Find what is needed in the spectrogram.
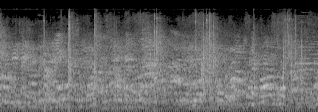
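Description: Lively chatter of many children's voices and other people talking, with frequent short sharp knocks and clacks mixed in.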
